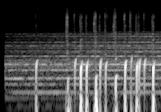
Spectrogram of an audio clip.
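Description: Logo-intro music: a held chord with quick, bubbly rising blips. One blip comes about half a second in, then a rapid run of about ten in the last second.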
